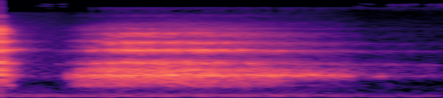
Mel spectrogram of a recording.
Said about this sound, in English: Have as many as you wish. I call those clearing or cleansing breaths.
